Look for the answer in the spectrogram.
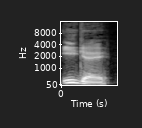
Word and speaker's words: Aegae: In a place called Ege. And again, the internet says I should pronounce it that way. It's spelled A-E-G-A-E.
